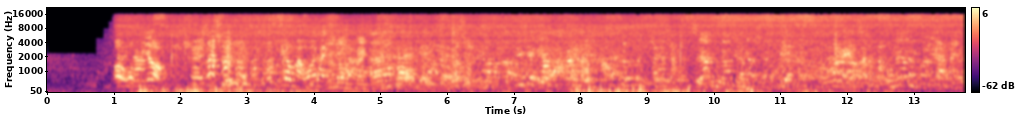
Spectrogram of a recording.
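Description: Several women talk and chatter close by, outdoors.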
